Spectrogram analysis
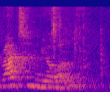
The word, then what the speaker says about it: Ratignolle: Adele, her last name is pronounced Ratignolle.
